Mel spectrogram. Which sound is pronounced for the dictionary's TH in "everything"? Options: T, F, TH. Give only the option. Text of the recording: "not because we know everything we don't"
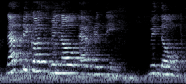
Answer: T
